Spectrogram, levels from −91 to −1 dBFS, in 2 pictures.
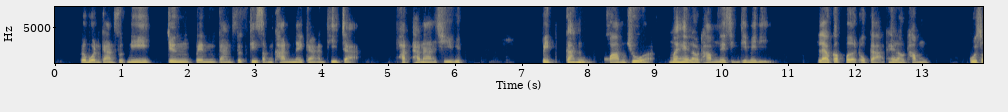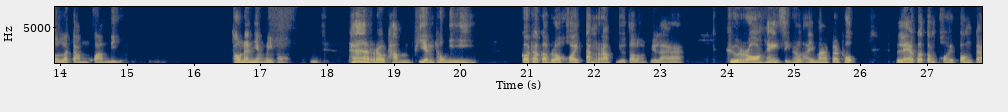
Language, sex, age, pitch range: Thai, male, 20-39, 115-160 Hz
